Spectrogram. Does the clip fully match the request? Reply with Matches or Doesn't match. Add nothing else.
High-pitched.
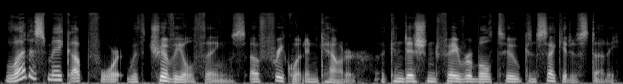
Doesn't match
